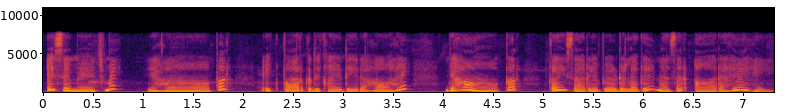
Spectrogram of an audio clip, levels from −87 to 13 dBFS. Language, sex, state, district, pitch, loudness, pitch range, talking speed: Hindi, female, Rajasthan, Jaipur, 215 Hz, -18 LUFS, 195-280 Hz, 165 wpm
